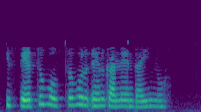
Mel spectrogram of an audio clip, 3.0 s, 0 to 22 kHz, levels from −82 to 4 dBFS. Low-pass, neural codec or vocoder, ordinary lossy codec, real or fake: 10.8 kHz; codec, 24 kHz, 0.9 kbps, WavTokenizer, medium speech release version 1; AAC, 16 kbps; fake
